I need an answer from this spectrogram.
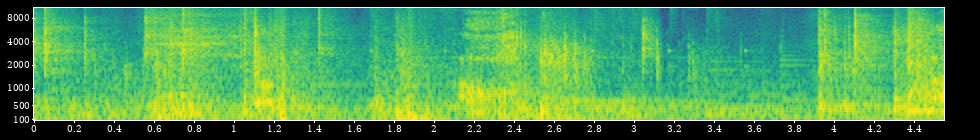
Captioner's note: ball shattering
